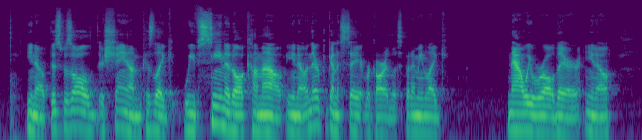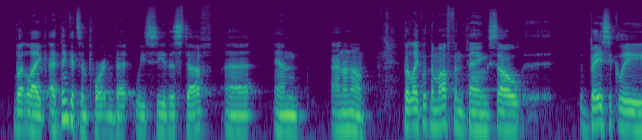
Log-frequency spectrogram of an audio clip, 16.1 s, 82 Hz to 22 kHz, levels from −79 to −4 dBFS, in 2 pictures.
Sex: male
